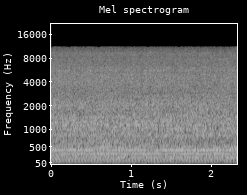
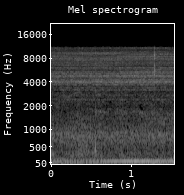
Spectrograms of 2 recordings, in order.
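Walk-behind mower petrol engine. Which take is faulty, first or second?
second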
